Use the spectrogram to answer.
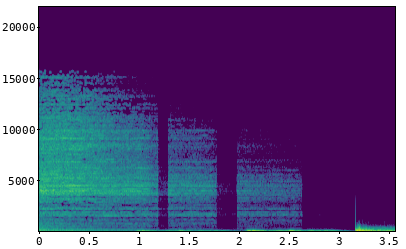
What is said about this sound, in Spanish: Tanto la obsesión por la imagen propia como la obsesión por el sonido del propio corazón, conducen a un mismo ensimismamiento, a la vida aislada.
